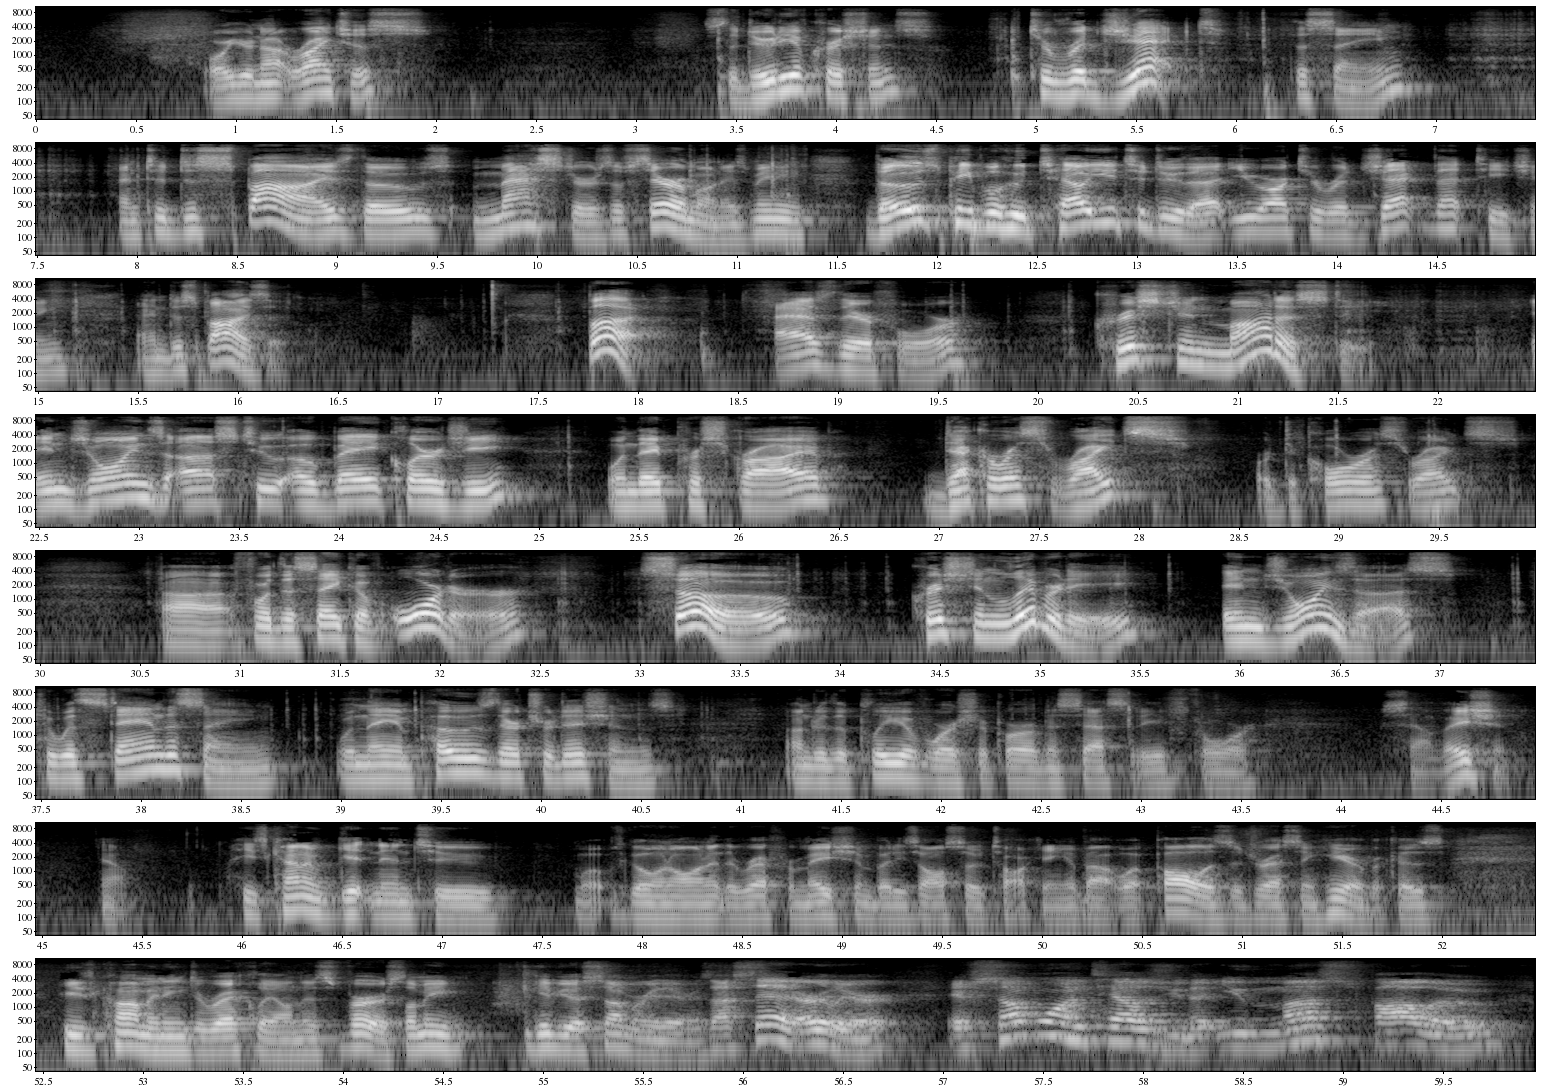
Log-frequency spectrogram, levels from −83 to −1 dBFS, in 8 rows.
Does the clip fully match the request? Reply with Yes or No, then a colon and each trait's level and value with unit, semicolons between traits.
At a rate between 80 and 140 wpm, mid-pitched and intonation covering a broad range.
No: slow, 135 wpm; low, 125 Hz; wide, 5.9 semitones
